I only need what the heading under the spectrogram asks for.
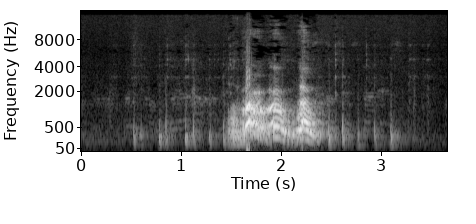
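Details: Golden Retriever puppy, nine weeks old, playing with a plate indoors: one drawn-out, growly bark amid light tapping and clattering sounds.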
